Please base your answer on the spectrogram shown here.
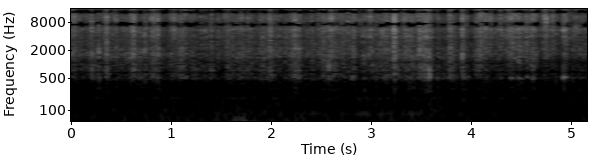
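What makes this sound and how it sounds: Both hands press and knead a pile of dry lemon balm leaves, crushing and crinkling them with the fingertips. A steady, quiet, bright crackling rustle runs throughout, with frequent small crisp bursts and almost no low end.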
